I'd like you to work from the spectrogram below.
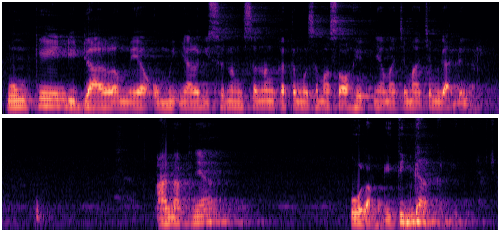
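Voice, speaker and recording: A man's voice: fairly even intonation, moderate pace, pauses often. A man preaching a sermon to a congregation, telling stories and acting out the voices of the people in them. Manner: storytelling, acting out quoted voices with sharp pitch jumps; addresses the congregation directly. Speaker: Islamic preacher. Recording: roomy hall reverb.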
